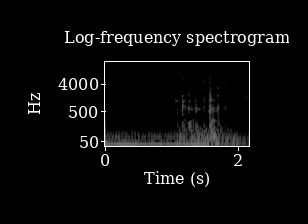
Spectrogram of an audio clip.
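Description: Faint typing on a computer keyboard: a quick run of soft keystrokes, most of them in the second half.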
